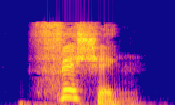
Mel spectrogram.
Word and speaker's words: phishing: Okay, this phishing is written with a PH, like telephone, right? And it's P-H-I-S-H-I-N-G, phishing, phishing. Now,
